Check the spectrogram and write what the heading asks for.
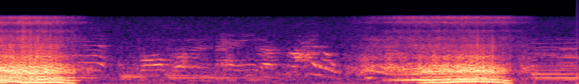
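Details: Loud snoring episode: two loud, rough, rattling inhaled snores with a quieter gap between them; heavy snoring.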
